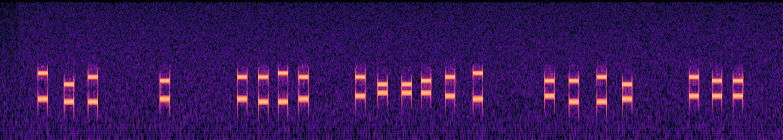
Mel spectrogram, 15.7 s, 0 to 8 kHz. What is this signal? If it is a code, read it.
DTMF, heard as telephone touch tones, dialled by hand, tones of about 200 ms. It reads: B13 5 63A6 9**09B 8234 988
